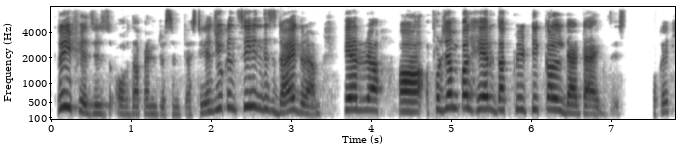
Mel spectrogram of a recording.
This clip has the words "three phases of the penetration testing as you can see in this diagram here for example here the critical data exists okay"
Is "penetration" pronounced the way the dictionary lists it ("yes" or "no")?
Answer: no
